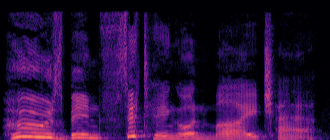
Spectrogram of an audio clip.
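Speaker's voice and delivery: very slow, drawn-out big bear; great big bear voice. A narrator's reading. Great big bear finds chair used, in a great big voice. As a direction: boom it out slowly as a huge bear. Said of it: "in his great big voice".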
